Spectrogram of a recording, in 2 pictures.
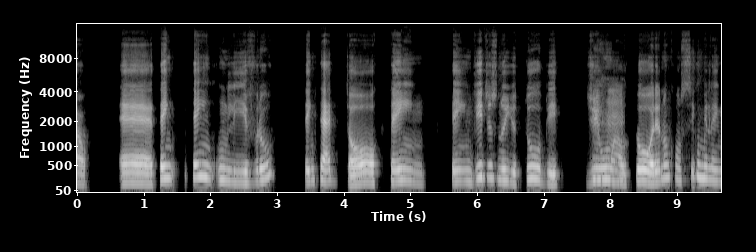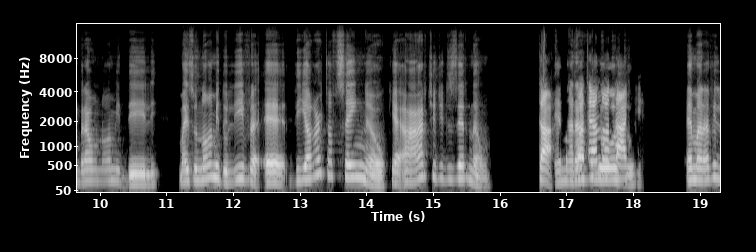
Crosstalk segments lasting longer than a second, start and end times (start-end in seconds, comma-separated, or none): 16.8-18.1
